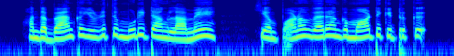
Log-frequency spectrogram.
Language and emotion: Tamil, sad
